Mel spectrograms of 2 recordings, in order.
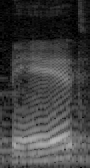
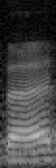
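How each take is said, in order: First: The vowel sounds like the vowel in 'beard'. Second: The vowel is the usual 'bird' vowel. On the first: "where I'm from, they will be like beard" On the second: "they don't say like bird"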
